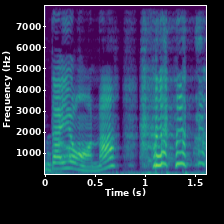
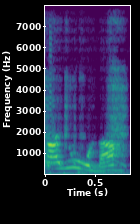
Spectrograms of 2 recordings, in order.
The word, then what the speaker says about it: Dajana: It was like Dajana. Dajona.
